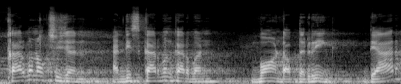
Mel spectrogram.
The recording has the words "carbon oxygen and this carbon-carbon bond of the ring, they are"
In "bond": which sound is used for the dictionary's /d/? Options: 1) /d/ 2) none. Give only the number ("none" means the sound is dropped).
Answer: 1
